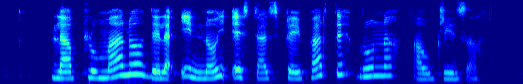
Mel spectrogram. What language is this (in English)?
Esperanto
